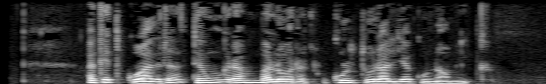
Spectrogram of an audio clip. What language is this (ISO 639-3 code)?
cat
